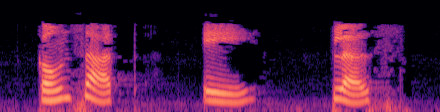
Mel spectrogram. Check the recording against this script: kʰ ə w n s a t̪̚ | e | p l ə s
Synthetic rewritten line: k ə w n s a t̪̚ | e | p l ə s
